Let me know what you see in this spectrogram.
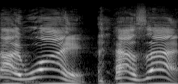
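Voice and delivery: put-on broad Australian accent, very high, swooping, very slow. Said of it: "you revert into your super accent".

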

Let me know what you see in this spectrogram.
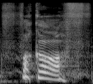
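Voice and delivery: put-on Scottish accent, pitched high. Retelling what a ghost says on a podcast recording: imitating a scottish accent. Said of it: "the ghost has a Scottish accent".

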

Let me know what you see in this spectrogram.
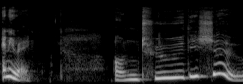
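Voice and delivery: put-on stupid voice, high and drawn out. Announcing the start of the show: stupid voice. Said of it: "I had to do that in a stupid voice".

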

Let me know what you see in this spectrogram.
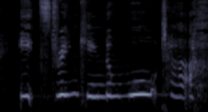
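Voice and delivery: very high, boyish voice, bad Australian accent. Describing accents heard while traveling, imitating an Australian 7-year-old boy. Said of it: "hear a 7-year-old boy be like".

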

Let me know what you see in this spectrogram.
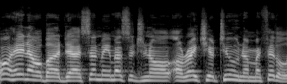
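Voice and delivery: deliberately bad East Coast accent. Imitating a fiddler's social media offer in a terrible East Coast accent. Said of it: "I'm just gonna be a terrible East Coast accent".

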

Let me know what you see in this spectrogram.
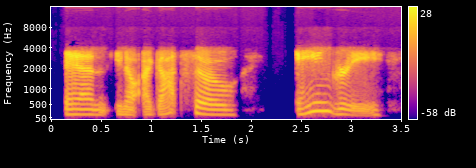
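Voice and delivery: ordinary delivery

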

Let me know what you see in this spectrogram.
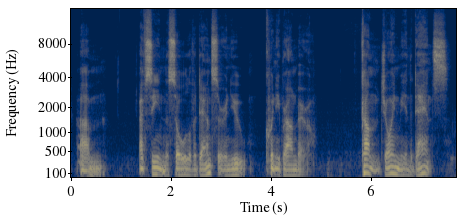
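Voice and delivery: intimate, secretive, coaxing, confiding tone. Storyteller voicing a dancing figure who invites the listener's character to dance, slightly hushed tones. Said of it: "you hear them speak just kind of like in slightly hushed tones".

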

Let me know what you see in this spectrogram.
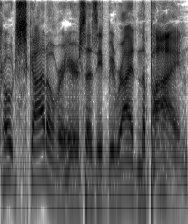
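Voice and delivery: put-on small-town Texas accent. Discussing whether a player gets benched, the speaker relays Coach Scott's view in a Texas accent. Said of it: "Why did you do that with the Texas accent?".

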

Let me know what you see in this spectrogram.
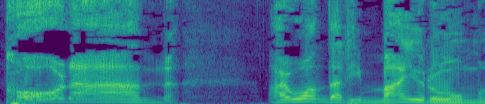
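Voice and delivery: high, loud, excited scream.

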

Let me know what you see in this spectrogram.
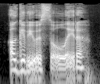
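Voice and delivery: hushed whisper. Voicing a woman as she hands over the weapons, whispering. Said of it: "and then she whispers".

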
